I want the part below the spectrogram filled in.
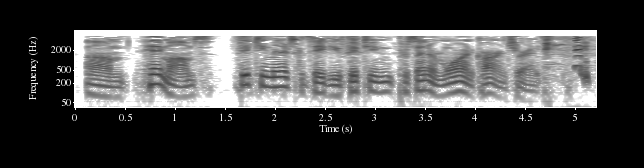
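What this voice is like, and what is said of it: Cool Geico ad announcer voice. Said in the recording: “I don't know if the Geico people are very sensuous. They're like cool.”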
